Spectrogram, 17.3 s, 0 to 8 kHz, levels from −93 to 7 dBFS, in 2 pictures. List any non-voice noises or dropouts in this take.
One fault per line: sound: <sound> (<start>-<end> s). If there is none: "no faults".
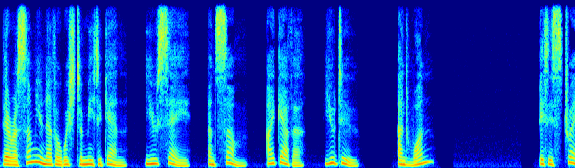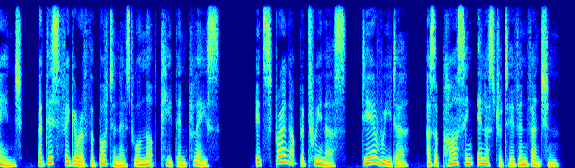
no faults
